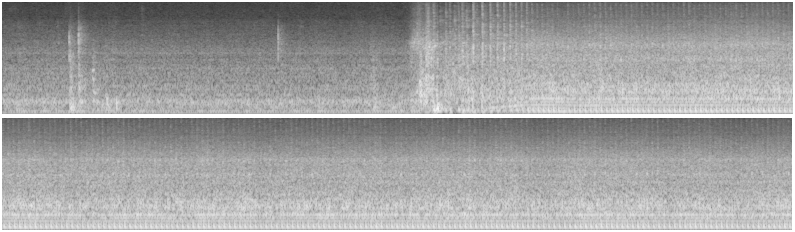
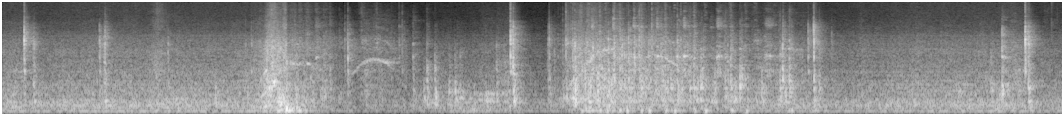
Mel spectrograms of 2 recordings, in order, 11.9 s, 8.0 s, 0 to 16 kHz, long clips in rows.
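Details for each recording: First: Troy-Bilt TB110 push mower, 140cc engine, no choke, after fresh fuel: catches on a single pull, then steady even single-cylinder drone without misses or surging; starts and runs healthy. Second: Troy-Bilt TB110 push mower, 140cc engine, buried in leaves about a year: catches on sprayed starting fluid amid hiss and handling, chatters briefly, then dies; has spark, so carburetor is not delivering fuel.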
